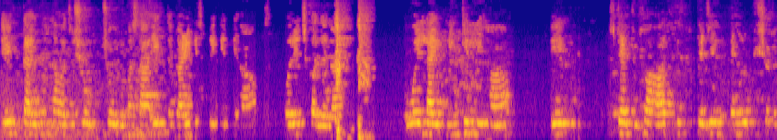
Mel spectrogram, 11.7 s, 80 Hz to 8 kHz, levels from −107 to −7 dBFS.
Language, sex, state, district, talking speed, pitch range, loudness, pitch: Konkani, female, Goa, North and South Goa, 90 wpm, 215-235 Hz, -25 LUFS, 225 Hz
